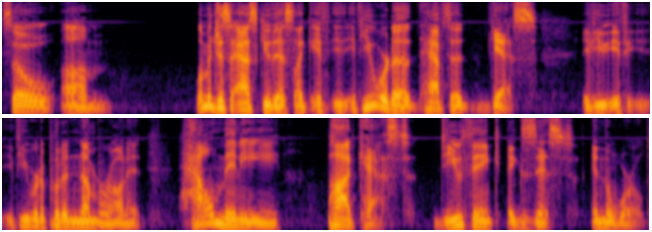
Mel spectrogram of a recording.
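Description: In a very clean recording with a silent background and a dry, close sound with no echo, a man speaks with a plain, everyday voice, medium pitch and lively intonation. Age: 30s. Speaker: podcast co-host. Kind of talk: casual chat.

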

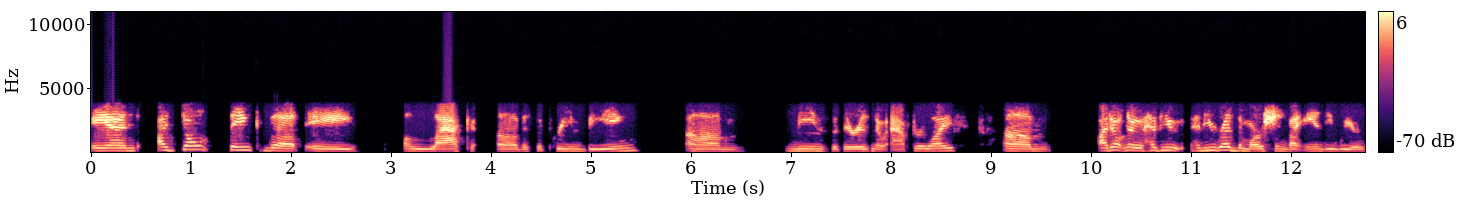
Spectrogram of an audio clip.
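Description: A woman with an American accent speaks at a very slow pace in a fairly low pitch, at very even loudness, with long, frequent pauses. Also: ordinary pitch variation. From West Virginia. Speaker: paranormal investigator and author. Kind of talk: interview.

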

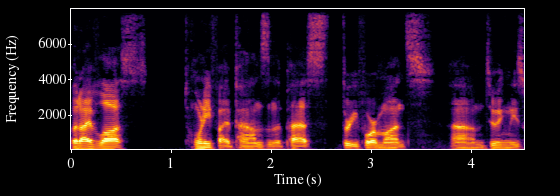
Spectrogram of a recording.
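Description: A man's pitch sits very deep and low. He speaks at a fairly slow pace. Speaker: VR fitness user, graphic designer. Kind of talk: casual interview.

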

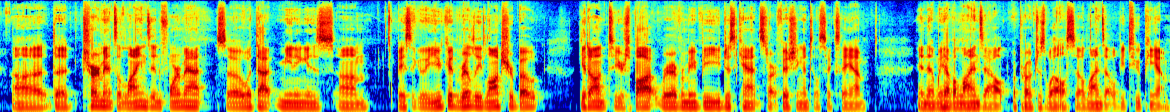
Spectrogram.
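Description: A man's unremarkable speaking voice with an American accent, medium in pitch, at a fairly quick pace, on a very clean recording with a silent background. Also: fairly even intonation. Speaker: fishing industry rep. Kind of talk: casual chat.

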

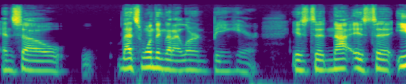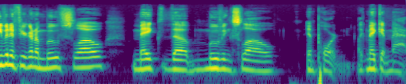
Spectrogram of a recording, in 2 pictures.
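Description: In an American accent, a man with an unremarkable speaking voice talks at a fairly slow pace with medium pitch and fairly even intonation, his loudness swinging widely. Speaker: stand-up comedian. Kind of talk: casual chat. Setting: studio.

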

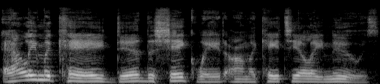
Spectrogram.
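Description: A man with an unremarkable speaking voice, pitched fairly high, speaks with lively intonation. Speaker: podcast co-host.

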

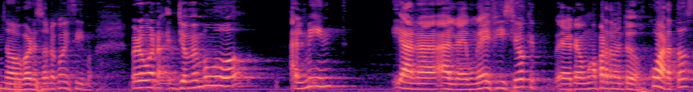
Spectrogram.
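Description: An ordinary speaking voice from a woman, medium in pitch, with lively intonation and a moderate pace. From Venezuela. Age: 20s. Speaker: student. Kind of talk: casual chat. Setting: coworking cafe.

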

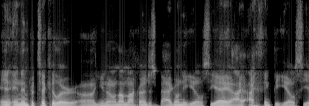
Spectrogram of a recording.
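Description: With an American accent, a man in an unremarkable speaking voice talks at a fairly quick pace and fairly low pitch, with ordinary pitch variation, in a dry, close recording with no echo that is very clean with a silent background. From US Northeast, Philadelphia. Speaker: author and pastor. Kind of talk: interview.

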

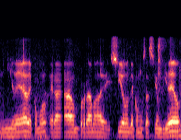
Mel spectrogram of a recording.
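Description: A man speaks here. His intonation stays monotone and flat. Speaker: gaming content creator. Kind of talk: casual chat.

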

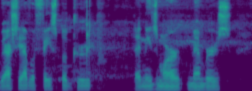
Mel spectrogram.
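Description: A man with a fairly low voice talks over a silent background in a very clean recording. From Hawaii, Oahu. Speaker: fan group founder, Air Force veteran. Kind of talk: interview.

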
